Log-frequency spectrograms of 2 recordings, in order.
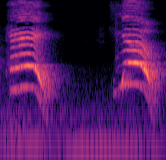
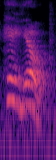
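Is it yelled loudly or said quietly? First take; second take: loudly; quietly. First: It is yelled loudly with an open mouth. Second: It is said quietly, like in conversation.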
